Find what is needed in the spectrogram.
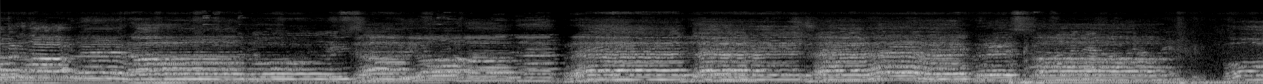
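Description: Unaccompanied Eastern-rite liturgical chant: voices sing a slow church hymn in long held notes, phrase after phrase, with short breaks between phrases.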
